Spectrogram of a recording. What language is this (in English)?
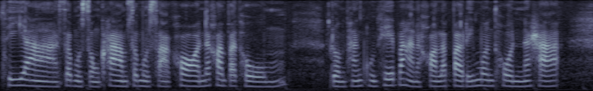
Thai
